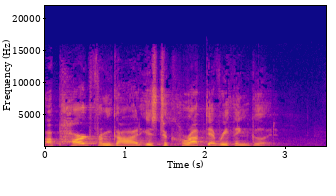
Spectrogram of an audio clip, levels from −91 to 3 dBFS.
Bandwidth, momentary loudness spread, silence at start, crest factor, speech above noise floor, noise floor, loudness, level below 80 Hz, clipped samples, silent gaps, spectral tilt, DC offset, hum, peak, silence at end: 16.5 kHz; 12 LU; 0 s; 18 dB; 34 dB; -57 dBFS; -22 LUFS; -66 dBFS; under 0.1%; none; -3.5 dB/octave; under 0.1%; none; -4 dBFS; 0.7 s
